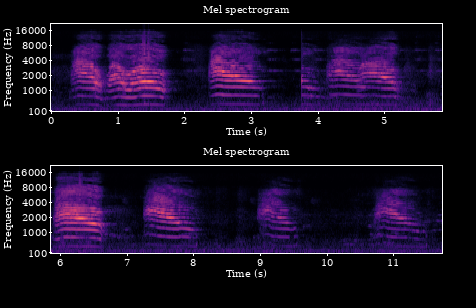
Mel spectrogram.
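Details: Male house cat calling to a female in a long series of about nine loud, harmonic meows, some paired in quick succession, others spaced a second or more apart, fading slightly toward the end.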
